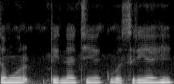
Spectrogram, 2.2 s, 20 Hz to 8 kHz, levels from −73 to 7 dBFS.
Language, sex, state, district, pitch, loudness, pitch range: Marathi, female, Maharashtra, Sindhudurg, 220 Hz, -15 LUFS, 215-225 Hz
